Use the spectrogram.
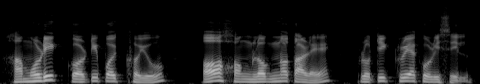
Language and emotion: Assamese, neutral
